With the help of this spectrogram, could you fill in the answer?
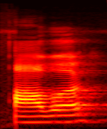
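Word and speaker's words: hour: ठीक है, और इंग्लिश लैंग्वेज में कुछ वर्ड्स ऐसे होते हैं जिसमें जो लेटर एच है ना, यह स्टार्टिंग में आता है और साइलेंट होता है, जैसे कि ऑनर, ऑनेस्ट, आवर। तो इन तीनों वर्ड्स में जो लेटर एच है ना स्टार्टिंग में आ रहा है और यह कोई साउंड नहीं बना रहा है, इसीलिए लेटर एच साइलेंट है।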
